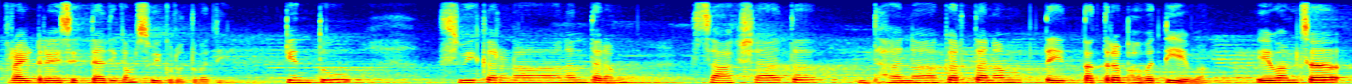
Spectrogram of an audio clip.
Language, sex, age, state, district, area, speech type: Sanskrit, female, 18-30, Maharashtra, Nagpur, urban, spontaneous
